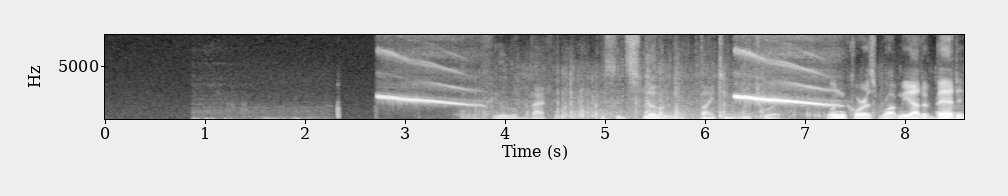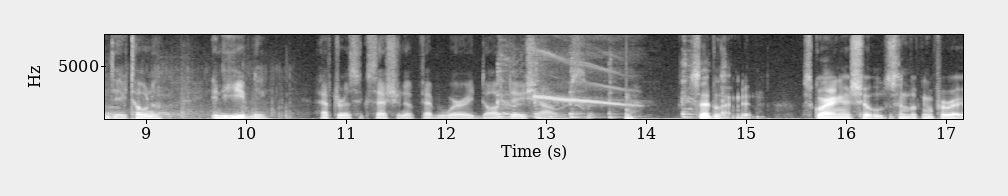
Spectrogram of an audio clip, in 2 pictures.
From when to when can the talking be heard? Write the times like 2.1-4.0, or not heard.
3.6-17.1.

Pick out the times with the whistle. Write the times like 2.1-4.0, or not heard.
2.7-3.9, 6.3-7.5, 12.8-14.0.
